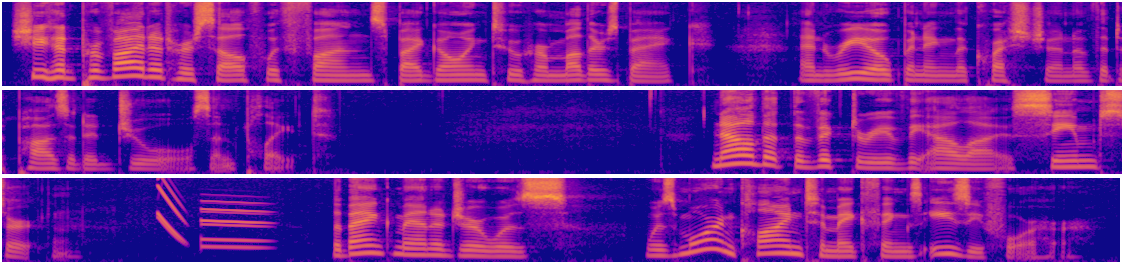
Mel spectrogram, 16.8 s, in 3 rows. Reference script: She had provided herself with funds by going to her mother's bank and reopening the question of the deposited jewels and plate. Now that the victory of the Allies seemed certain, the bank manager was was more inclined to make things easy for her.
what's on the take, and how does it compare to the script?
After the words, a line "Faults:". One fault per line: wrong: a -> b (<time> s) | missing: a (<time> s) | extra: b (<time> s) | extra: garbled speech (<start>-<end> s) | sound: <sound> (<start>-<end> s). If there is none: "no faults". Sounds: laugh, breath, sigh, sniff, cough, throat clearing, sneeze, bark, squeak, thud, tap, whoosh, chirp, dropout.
She had provided herself with funds by going to her mother's bank and reopening the question of the deposited jewels and plate. Now that the victory of the Allies seemed certain, the bank manager was was more inclined to make things easy for her.
Faults:
sound: chirp (12.0-12.6 s)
